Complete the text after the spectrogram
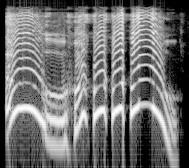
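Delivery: high, loud gleeful hoots; excited hooting. Real, not acted. Streamer hooting with glee at the desktop. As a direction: hoot with delight.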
